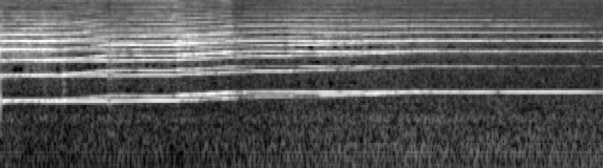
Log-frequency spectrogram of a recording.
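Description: Solo violin playing one long bowed note that slides slowly upward over the first two seconds or so, then holds steady at the higher pitch.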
